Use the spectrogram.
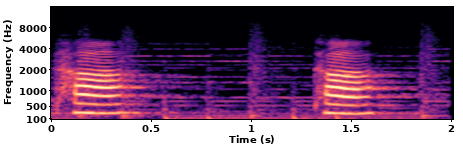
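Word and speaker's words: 他们: T dibaca seperti huruf D, jadinya ta, ta. Selanjutnya ada MEN, men, tamen. Selanjutnya ada HEN, bacanya hen.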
